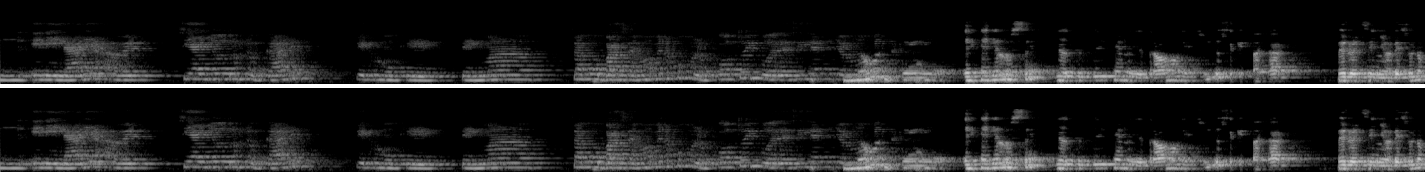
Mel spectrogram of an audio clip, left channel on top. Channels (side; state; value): both; normal; correlation 0.91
